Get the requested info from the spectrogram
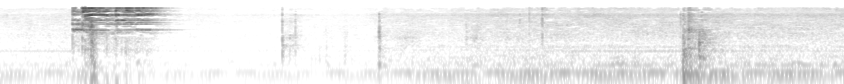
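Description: Kitchenware clinking on a counter: one sharp, ringing clink about half a second in, then a few light taps and a single knock near the end. A steady low hum sits under it all.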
